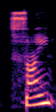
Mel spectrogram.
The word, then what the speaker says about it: sin: क्या कहा जाता है, साइन। एंड SIN नहीं, पूरी स्पेलिंग इसकी SIN ही होता है, लेकिन आपने यहाँ यूज करना है सिर्फ SIN। मैं लिखूंगा पूरा, लेकिन मैं पढ़ूंगा इसे सिर्फ SINE, चाहे आप E लिखें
